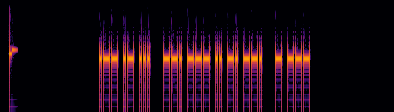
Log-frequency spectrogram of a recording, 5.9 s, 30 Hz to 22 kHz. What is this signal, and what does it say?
Morse code, heard as a keyed tone, about 40 wpm, 700 Hz. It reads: WAS GOING TO
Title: Sets of 3 Words 40wpm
